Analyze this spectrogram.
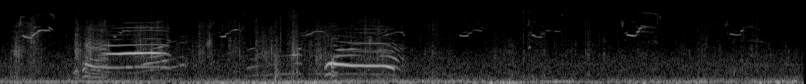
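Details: Gull chick begging its mother for food while she throws food to it: drawn-out squealing whines with harmonics, then thin high peeping notes repeated irregularly, over a low background rumble.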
